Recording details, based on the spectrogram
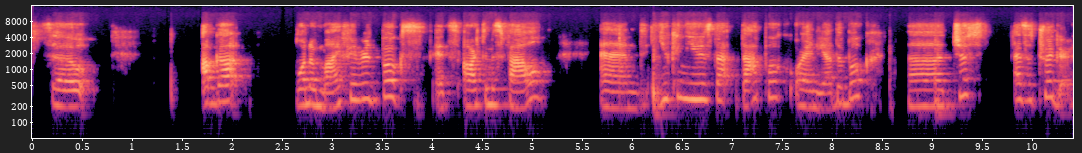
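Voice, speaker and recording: A young woman walks viewers through a live online workshop, friendly and encouraging, slipping now and then on small grammar points. Her voice sits at a middling pitch for a woman. The stream audio is a little dull and lo-fi. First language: Croatian. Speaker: workshop leader.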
